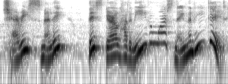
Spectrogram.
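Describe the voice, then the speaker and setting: Slow, animated woman reading a children's story. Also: fairly high pitch. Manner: dramatic, animated.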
